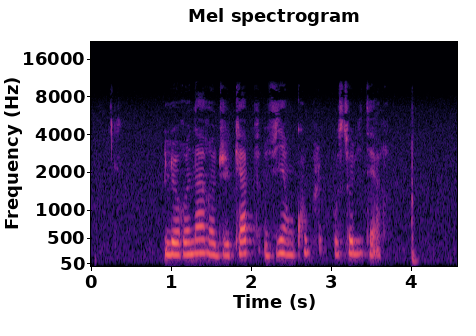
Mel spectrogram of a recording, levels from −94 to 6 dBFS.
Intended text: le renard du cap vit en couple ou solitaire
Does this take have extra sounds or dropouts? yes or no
no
